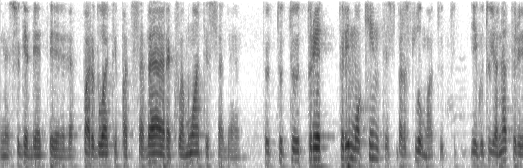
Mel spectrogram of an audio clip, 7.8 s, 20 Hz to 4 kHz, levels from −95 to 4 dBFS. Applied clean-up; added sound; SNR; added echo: none; none; none; none.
